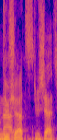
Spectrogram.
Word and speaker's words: Deschutes: Forgot how to say this name. Duchettes. Yeah, there we go.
